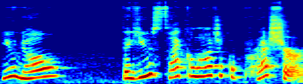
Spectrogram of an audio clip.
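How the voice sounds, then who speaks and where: Squeaking at an extremely high pitch, a woman performs a put-on character voice. Her speed is moderate. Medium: read story. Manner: despairing.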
